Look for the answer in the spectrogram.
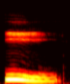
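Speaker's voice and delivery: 이 held long as a pulled ee. Shown as a demonstration. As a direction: stretch 이 out steadily. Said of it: "점점 길게". (이를 점점 길게)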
